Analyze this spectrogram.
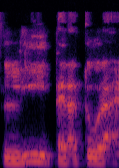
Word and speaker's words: literatura: number three the the one of the biggest mistakes that we hear uh English speakers or non-native Spanish speakers with the pronunciation is that vowel I the E so like a number three oh here people say tomotamian literature you want to make sure that it's literatura and it got me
